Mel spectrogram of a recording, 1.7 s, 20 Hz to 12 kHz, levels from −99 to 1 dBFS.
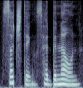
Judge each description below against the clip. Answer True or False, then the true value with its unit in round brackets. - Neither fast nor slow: True (180 wpm)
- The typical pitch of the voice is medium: True (175 Hz)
